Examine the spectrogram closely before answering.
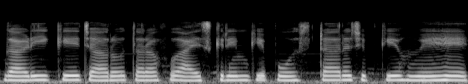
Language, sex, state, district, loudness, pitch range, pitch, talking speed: Hindi, female, Himachal Pradesh, Shimla, -13 LUFS, 190-200 Hz, 195 Hz, 130 wpm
